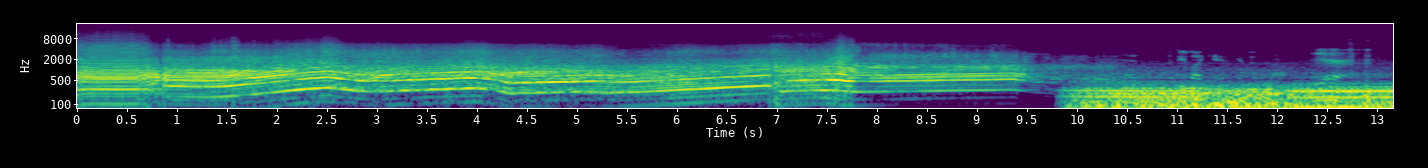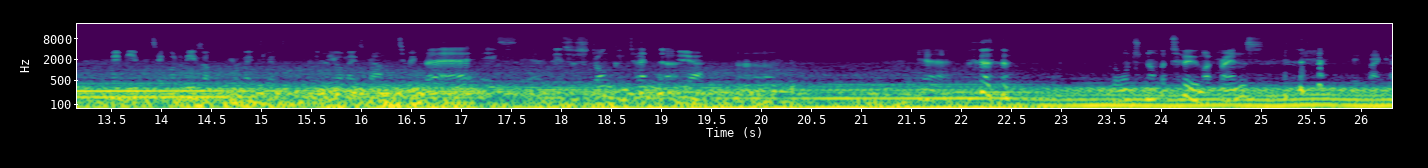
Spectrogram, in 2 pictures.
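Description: A Stage 3 tuned Audi RS3 saloon's turbocharged five-cylinder engine accelerating hard. Its pitch climbs and drops back three or four times as it shifts up through the gears, with a short sharp burst near the end of the run. It then cuts off suddenly to a steady low engine drone heard inside the cabin, with laughter over it.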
